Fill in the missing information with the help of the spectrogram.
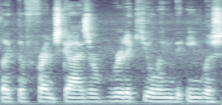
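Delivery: normal talking voice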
